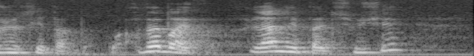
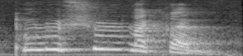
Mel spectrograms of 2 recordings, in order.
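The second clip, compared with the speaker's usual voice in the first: much higher, mock-squealed; squeaky disgust; 11 semitones higher than usual. Real, not acted. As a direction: squeal it, grossed out. Repeating word in disgust.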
